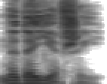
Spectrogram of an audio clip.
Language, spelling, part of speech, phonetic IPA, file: Russian, надоевший, verb, [nədɐˈjefʂɨj], Ru-надоевший.ogg
- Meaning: past active perfective participle of надое́сть (nadojéstʹ)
